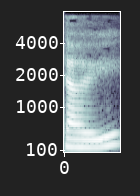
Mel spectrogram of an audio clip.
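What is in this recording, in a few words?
"deoi5", Cantonese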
